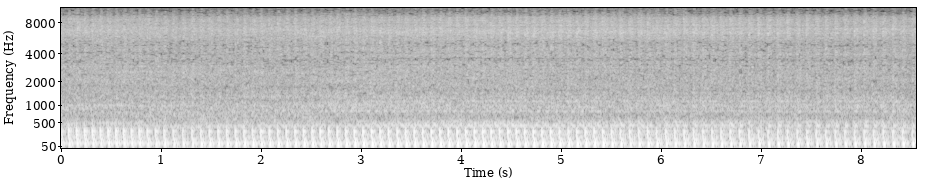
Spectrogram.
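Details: Fuel-injected motorcycle idling after the broken injector wire was soldered and the injector refitted (battery 12.3 V; codes 22, 13, 15 cleared, sensor socket faulty): a steady, even thump with no misses; it now starts normally on the first press.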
